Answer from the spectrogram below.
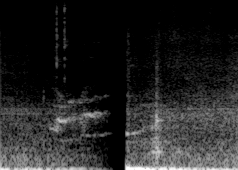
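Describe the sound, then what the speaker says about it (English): A house cat gives a short, faint meow at about half a second and another soft call later, set against steady low room noise with a brief dropout in the middle. "I think my cat needs me."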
